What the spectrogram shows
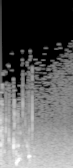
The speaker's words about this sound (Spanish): Así llegó a un puente bajo el que corría un arroyo. El ratón se quedó pensativo un momento y luego, decidido, lanzó al agua el cuaderno donde había escrito su composición.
